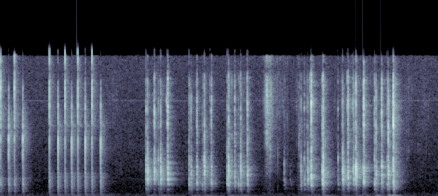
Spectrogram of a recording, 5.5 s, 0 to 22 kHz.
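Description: A gloved fingertip taps the media keys, volume area and numpad keys one at a time on a white Roccat Vulcan 122 AIMO mechanical gaming keyboard with plastic keycaps on an aluminium plate. The result is bursts of short, bright, crisp clicks with very little low end, separated by brief quiet pauses.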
